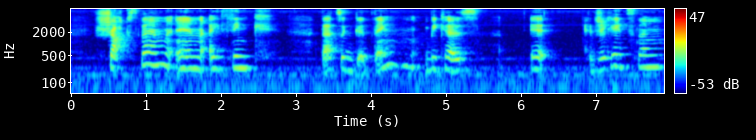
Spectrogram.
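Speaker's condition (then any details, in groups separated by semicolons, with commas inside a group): Cerebral palsy; infant ventilator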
